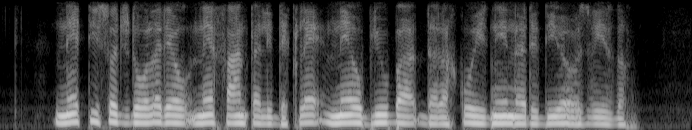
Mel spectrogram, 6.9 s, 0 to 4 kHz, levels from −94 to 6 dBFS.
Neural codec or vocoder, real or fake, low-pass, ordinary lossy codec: vocoder, 44.1 kHz, 80 mel bands, Vocos; fake; 3.6 kHz; Opus, 32 kbps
